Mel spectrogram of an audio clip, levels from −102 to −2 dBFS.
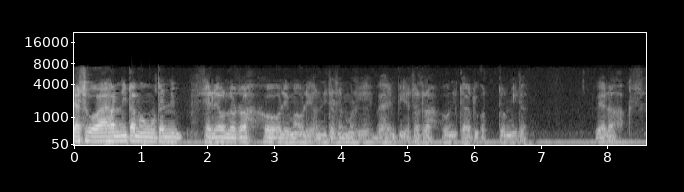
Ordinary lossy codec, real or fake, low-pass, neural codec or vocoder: AAC, 24 kbps; real; 7.2 kHz; none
